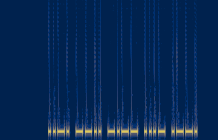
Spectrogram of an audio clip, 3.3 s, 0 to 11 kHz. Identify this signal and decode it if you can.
Morse code, heard as a keyed tone, about 36 wpm, 690 Hz. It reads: FZYVP
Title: Code Groups - 5 Letter:Numbers - 35wpm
